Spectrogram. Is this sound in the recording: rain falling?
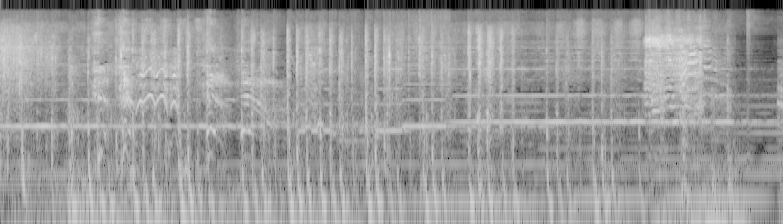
no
